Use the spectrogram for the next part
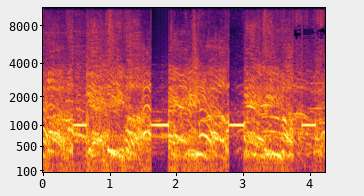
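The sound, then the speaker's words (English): A large crowd of Trump supporters advancing on the Capitol roars and chants continuously, many voices shouting over one another at high volume, with brief abrupt cuts to silence between bursts. “With those orders, the crowd of economically anxious insurrectionists advanced on the Capitol.”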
